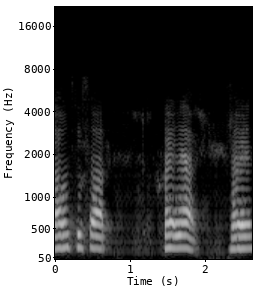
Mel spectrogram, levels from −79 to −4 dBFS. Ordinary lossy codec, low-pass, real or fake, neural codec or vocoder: none; 7.2 kHz; fake; codec, 16 kHz, 1 kbps, FreqCodec, smaller model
